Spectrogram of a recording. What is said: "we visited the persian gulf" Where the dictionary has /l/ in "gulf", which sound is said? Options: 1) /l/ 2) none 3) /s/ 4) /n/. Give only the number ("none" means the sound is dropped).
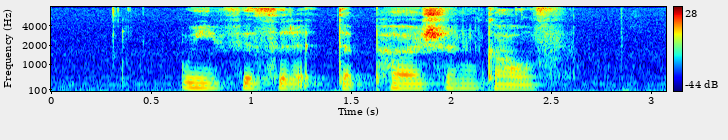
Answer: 1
